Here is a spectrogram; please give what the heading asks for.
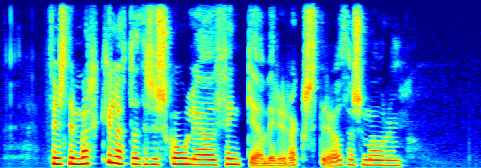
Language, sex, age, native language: Icelandic, female, 20-29, Icelandic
